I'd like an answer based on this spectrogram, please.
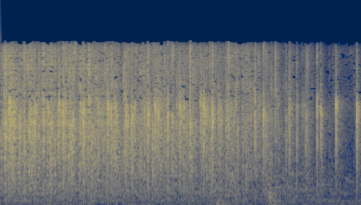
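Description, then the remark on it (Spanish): An audience claps steadily in a dense wash of applause, many hands blending into a continuous crackling roar that thins into scattered individual claps near the end. No one speaks. “Te mando un besito y un aplauso desde Benicarlo.”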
